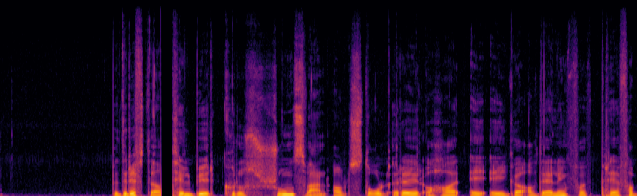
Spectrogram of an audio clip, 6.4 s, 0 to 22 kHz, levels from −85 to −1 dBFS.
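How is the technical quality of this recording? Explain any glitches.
The recording has one glitch, a playback stall. At 1.60 s the speech drops abruptly into silence for 120 ms. It picks up again at 1.72 s with "tilbyr korrosjonsvern av". The likely cause is the player running short of data, or its thread being blocked, so output halts until it recovers. It sounds like a sudden hole in mid-flow.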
